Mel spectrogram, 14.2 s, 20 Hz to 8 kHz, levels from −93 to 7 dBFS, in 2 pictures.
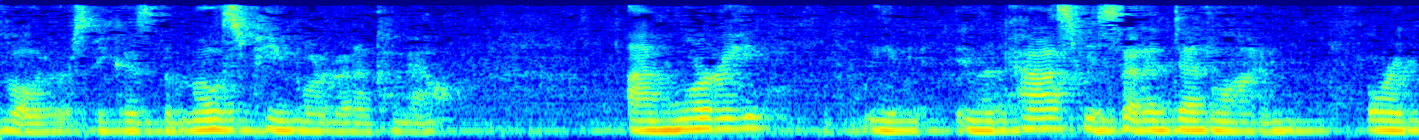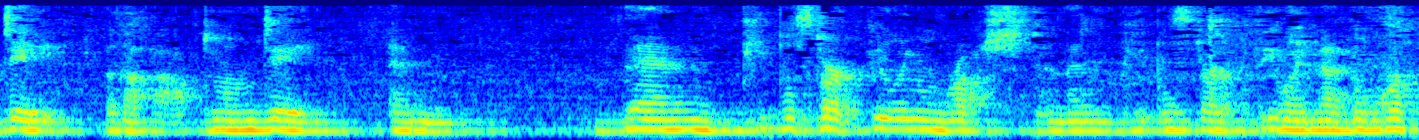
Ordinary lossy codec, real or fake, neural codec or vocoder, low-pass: MP3, 32 kbps; fake; vocoder, 22.05 kHz, 80 mel bands, HiFi-GAN; 7.2 kHz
